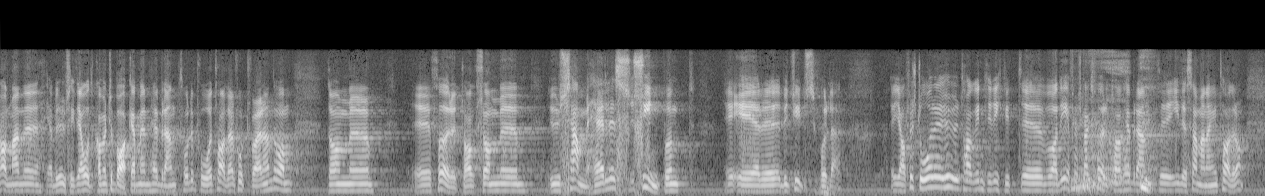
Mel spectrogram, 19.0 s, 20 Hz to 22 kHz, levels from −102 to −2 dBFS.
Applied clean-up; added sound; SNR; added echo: none; Breathing; 4 dB; none.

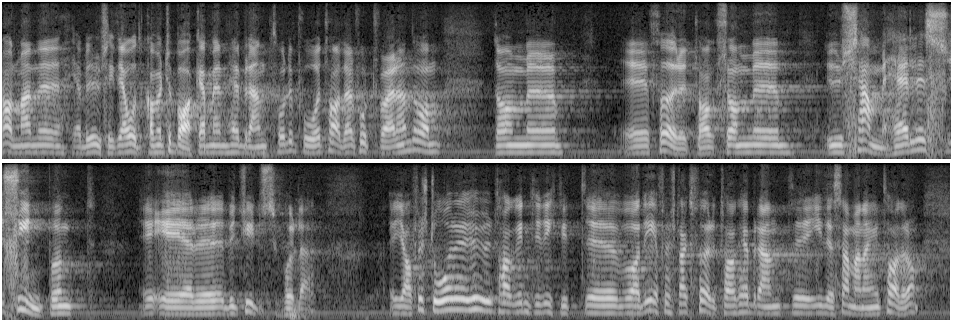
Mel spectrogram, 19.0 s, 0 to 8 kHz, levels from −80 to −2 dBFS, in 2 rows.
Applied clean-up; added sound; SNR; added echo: none; none; none; none.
